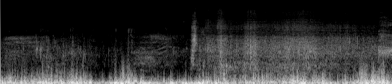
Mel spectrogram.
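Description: A man splashes into water with a loud plunge.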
